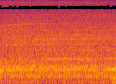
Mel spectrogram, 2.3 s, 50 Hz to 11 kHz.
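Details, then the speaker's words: Dyson DC33 upright vacuum run upright: loud steady whistling whine over rushing air with poor suction, caused by a clogged lower hose; the filters were checked first, and cleaning the hose was the fix. "once you put it upright it's making that noise and this is not getting so much sucks so trying to figure out what's uh what's wrong with it"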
